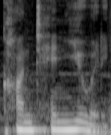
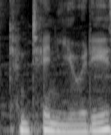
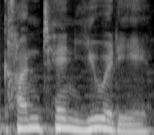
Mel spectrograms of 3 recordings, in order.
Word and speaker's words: continuity: Also, you guys have been on my ass about how I pronounce continuity. So, let me get it right. One sec. Ah, so I've been saying continuity, but it's continuity. Continuity. There we go.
